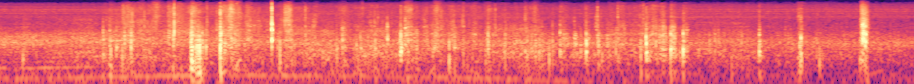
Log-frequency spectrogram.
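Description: Footsteps sound in a quiet building during an investigation, a run of light, irregular taps and scuffs that continue throughout at a moderate distance.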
